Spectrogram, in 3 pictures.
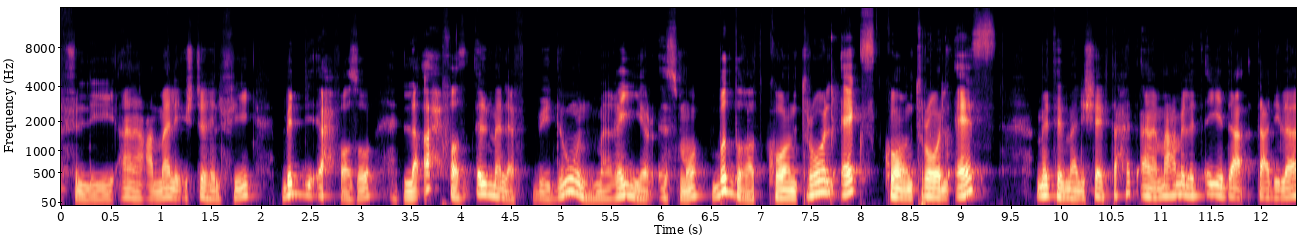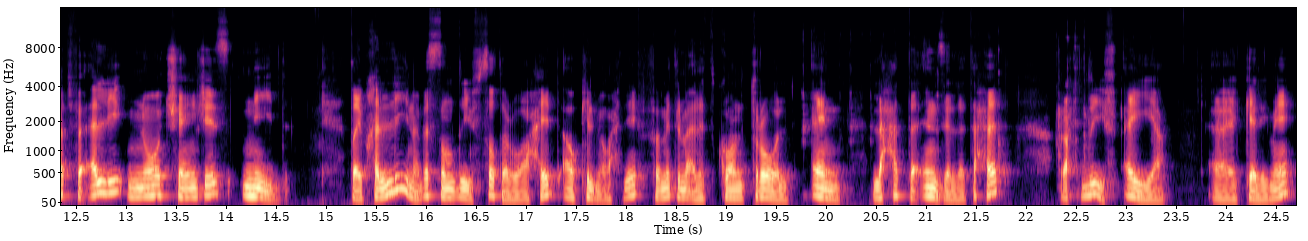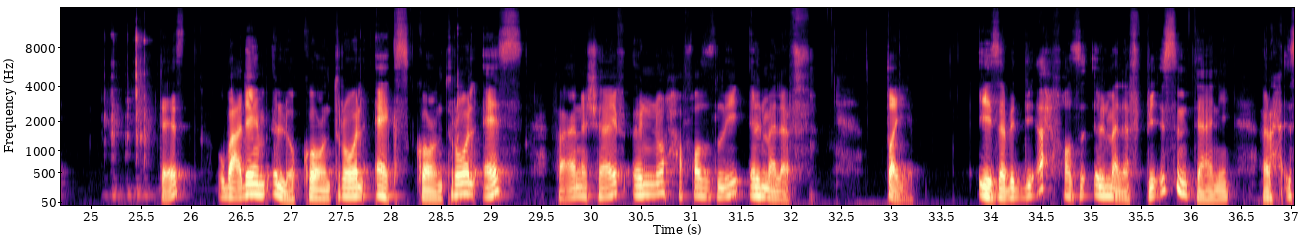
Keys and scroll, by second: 7.9 ctrl+x, 8.8 ctrl+s, 20.0 ctrl+n, 20.2 ctrl+n, 20.4 ctrl+n, 20.7 ctrl+n, 20.9 ctrl+n, 22.6 #, 25.2-26.2 typing, 27.9 ctrl+x, 28.9 ctrl+s.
